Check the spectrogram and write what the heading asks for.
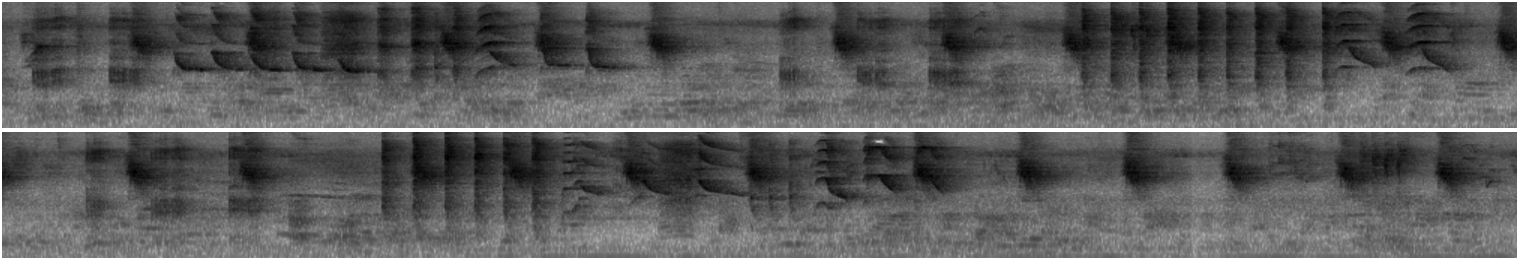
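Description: Common myna chattering and singing: quick runs of chirps, clicks and down-slurred whistles, in several bouts separated by short pauses.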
